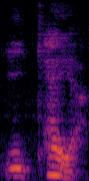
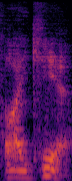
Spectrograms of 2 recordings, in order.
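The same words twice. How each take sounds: First: It begins with ee, the middle like eh. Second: It begins with eye, the middle like ee. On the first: The speaker calls it right. "I should be said like ski. So it should be eek. And this E should be the same as in elephant" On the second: The speaker calls it wrong. "instead of"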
